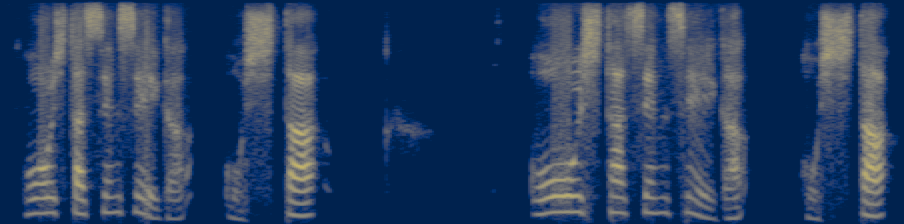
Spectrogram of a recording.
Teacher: it has the high pitch accent on se, and oshita, it's a flat intonation. So I will start with a low tone.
